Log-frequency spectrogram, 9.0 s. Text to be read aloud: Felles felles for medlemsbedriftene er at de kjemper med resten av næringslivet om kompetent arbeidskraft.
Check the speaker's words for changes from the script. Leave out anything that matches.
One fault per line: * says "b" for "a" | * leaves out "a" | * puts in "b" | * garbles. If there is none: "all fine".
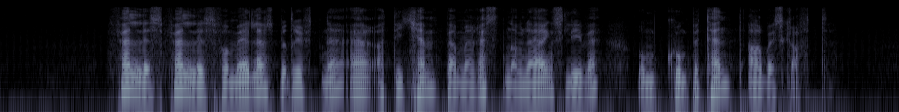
all fine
